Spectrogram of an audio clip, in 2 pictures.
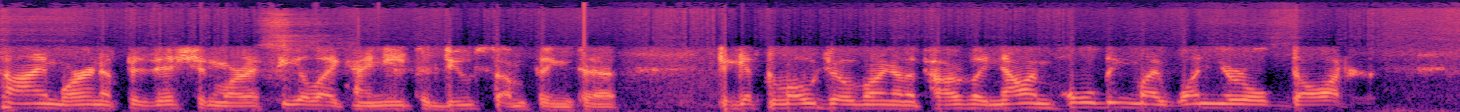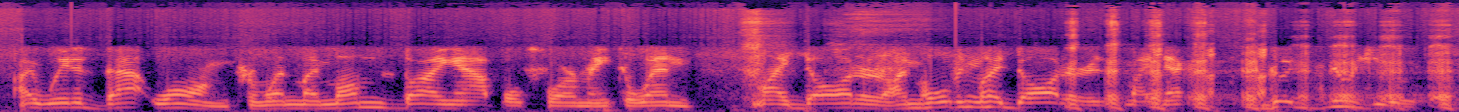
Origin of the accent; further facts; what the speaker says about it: Olds, Alberta, Canada; moved away as an adult; now in Edmonton, Canada; I'm 3 blocks north of Commonwealth, but I grew up in Olds, Alberta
